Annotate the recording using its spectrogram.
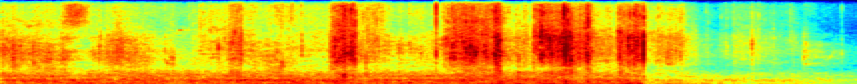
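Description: Footsteps crunching through dry leaf litter, a run of crisp steps from about halfway in that fades out near the end, over a steady outdoor hiss.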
